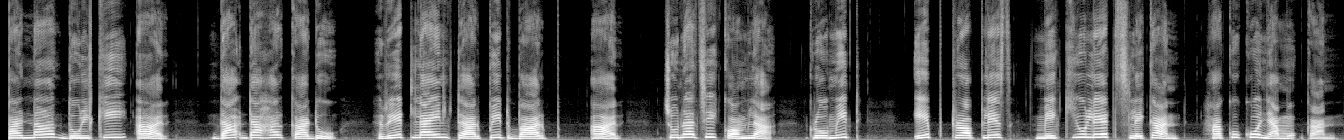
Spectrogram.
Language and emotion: Santali, neutral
